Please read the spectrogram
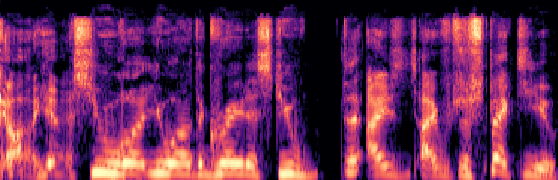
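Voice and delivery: put-on, very heavy Japanese accent. Retelling a film scene where one fighter calls out another: put-on Japanese accent. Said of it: "very in a Japanese way like".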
